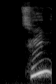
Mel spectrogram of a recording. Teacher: T-dan sonra incə Y saiti gəlir. Deməli, biz avtomatik olaraq T-ni daha incə tələffüz etməliyik.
